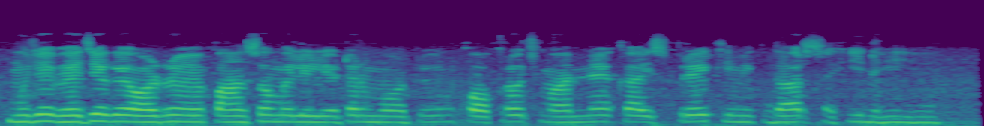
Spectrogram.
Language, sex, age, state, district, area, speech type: Urdu, male, 18-30, Delhi, East Delhi, urban, read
